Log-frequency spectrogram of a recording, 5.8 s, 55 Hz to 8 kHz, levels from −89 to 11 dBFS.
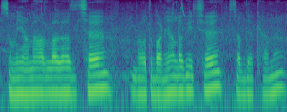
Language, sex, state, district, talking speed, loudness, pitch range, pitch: Angika, male, Bihar, Begusarai, 115 wpm, -18 LUFS, 125-140 Hz, 130 Hz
